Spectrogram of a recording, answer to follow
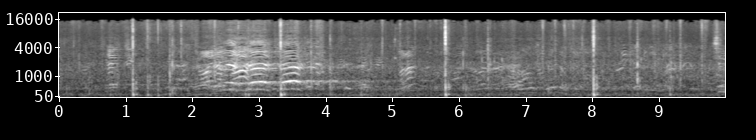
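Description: A football kicked hard, a sharp thud about every two and a half seconds, four in all, the last two loudest.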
